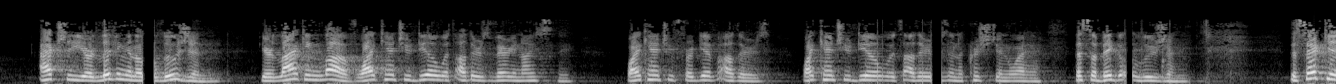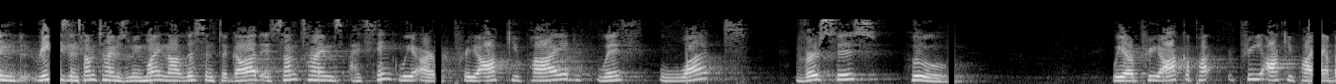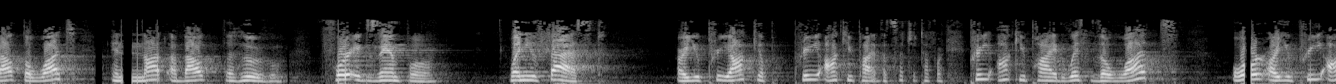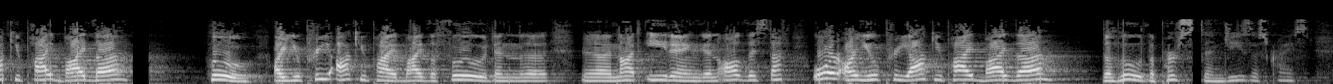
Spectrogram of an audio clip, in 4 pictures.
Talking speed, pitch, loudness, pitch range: 135 wpm, 190 Hz, -14 LUFS, 170-210 Hz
